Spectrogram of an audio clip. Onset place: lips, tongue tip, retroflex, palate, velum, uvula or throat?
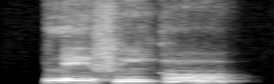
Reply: tongue tip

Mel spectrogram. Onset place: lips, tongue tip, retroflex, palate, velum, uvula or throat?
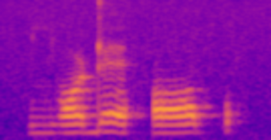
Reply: palate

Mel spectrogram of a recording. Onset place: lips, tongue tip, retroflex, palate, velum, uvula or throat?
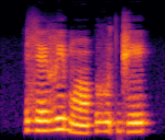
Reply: tongue tip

